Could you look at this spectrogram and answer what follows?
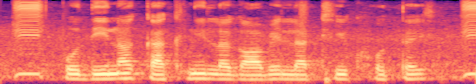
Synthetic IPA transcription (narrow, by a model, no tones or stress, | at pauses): pod̪inakəkʰniləɡaːbelaʈʰiːkhoːt̪əi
